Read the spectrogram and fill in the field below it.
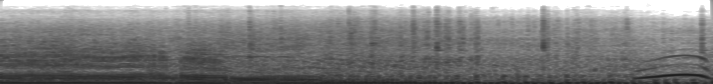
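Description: A Stark Varg electric dirt bike being ridden, with a loud, close whining motor note that rises and falls under a rider's talk and a brief exclamation.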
